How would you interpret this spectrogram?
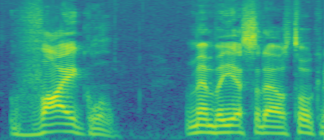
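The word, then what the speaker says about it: Weigl: the real gamer Creed finally says Robbie it's pronounced vigle remember yesterday I was talking about this player Julian vagel from I wasn't sure of the pronunciation he's telling me vle vagle not wiggle wiggle waggle vle all right so thank you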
